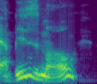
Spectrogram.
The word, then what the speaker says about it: Abismo: And on the same show, Al Zorro defeated Abissimo. Uh, sorry, Abismo, uh, Negro Jr., Mr. Nebula, and Alan Stone in an elimination match to win the 2008 Rey de Reyes tournament.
